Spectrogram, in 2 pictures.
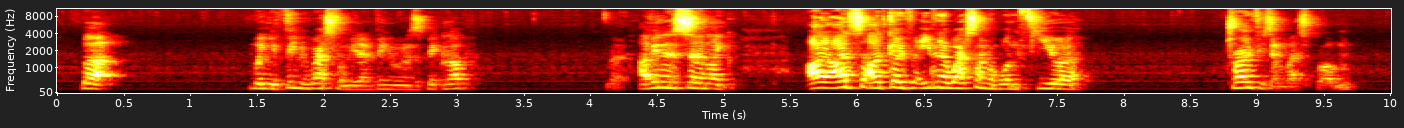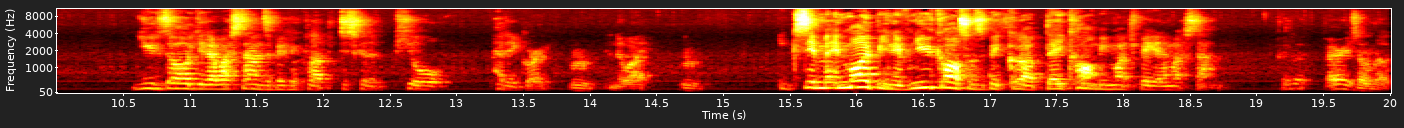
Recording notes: Apologies for the audio quality in this episode!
